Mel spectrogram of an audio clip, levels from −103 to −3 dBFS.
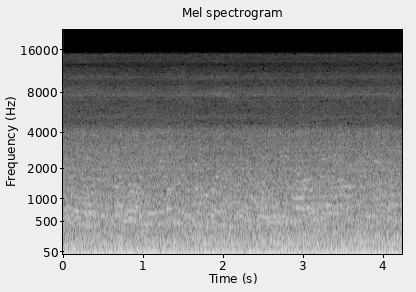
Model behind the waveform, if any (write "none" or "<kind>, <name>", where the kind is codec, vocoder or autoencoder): none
